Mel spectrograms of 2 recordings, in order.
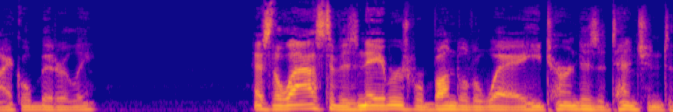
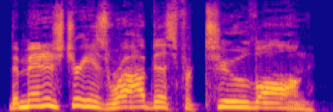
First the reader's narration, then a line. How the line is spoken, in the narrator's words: he cried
